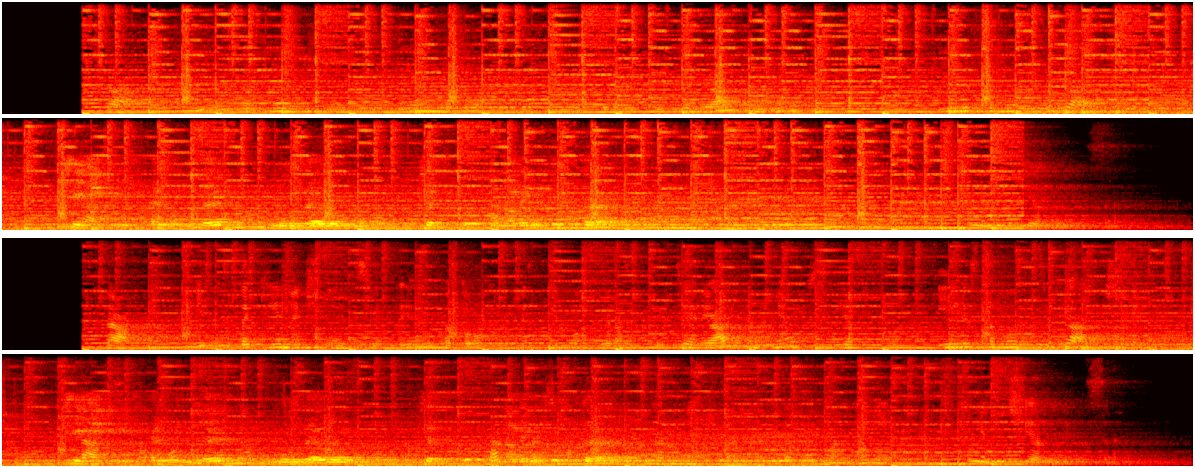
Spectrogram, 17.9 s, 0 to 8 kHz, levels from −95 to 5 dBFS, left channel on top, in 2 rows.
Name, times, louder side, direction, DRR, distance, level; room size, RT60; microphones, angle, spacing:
sound 1, 0.6-16.6, left 4 dB, 40° left, 0.4 m, -32 dB
voice 1, 1.4-4.0 4.3-6.4 7.0-8.5 9.0-12.0 12.6-15.7 16.2-17.0, right 1 dB, 80° right, 2 dB, 1.6 m, -36 dB
Subway metro underground, 7.1-15.1, left 1 dB, 25° left, 1.1 m, -29 dB
26.0 x 13.0 x 3.0 m, 2.4 s
head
